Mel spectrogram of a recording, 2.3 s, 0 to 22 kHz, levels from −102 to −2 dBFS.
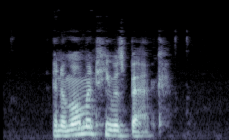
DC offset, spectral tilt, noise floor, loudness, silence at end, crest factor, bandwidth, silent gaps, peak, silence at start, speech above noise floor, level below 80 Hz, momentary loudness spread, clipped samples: under 0.1%; -6.5 dB/octave; -67 dBFS; -20 LUFS; 0.65 s; 18 dB; 7.6 kHz; none; -4 dBFS; 0.55 s; 47 dB; -60 dBFS; 16 LU; under 0.1%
